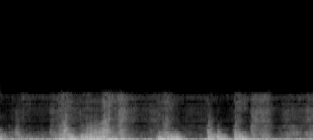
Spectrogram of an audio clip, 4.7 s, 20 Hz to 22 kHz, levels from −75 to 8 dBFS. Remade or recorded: remade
